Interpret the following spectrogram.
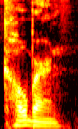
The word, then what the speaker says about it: Cockburn: like Bruce Springsteen again that's Bruce Cockburn Oh pronounced Coburn what you Americans don't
